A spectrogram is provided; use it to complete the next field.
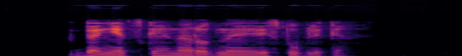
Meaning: Donetsk People's Republic (a self-proclaimed quasi-state, internationally recognized as part of country of Ukraine; one of two members of the Confederation of Novorossiya.)
- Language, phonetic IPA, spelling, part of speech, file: Russian, [dɐˈnʲet͡skəjə nɐˈrodnəjə rʲɪˈspublʲɪkə], Донецкая Народная Республика, proper noun, Ru-Донецкая Народная Республика.ogg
